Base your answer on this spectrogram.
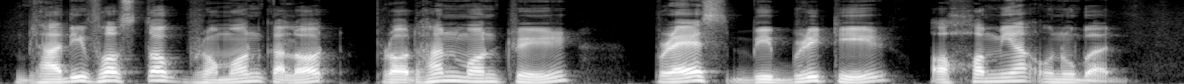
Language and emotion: Assamese, neutral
